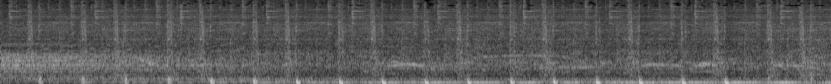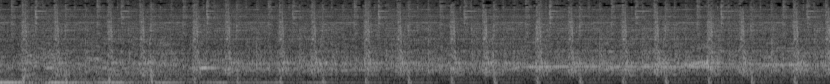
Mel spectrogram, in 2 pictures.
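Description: Lisbon batida-style electronic dance music from a DJ set, played loud over the venue sound system. A fast, busy percussion pattern runs over a deep bass line that swells during the first half.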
